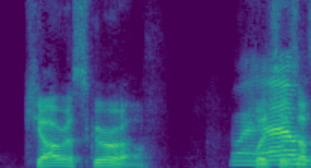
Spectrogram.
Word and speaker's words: chiaroscuro: It's called chiaroscuro, which is Wow, he said it right.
